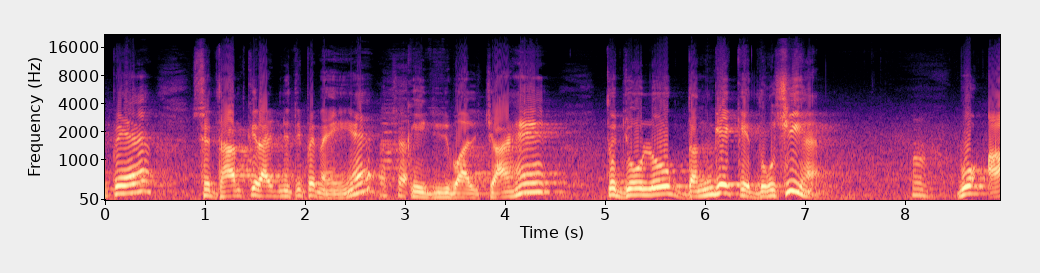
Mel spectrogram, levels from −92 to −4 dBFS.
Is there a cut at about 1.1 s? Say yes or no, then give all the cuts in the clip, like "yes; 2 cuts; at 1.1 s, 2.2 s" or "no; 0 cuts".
no; 1 cut; at 3.0 s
